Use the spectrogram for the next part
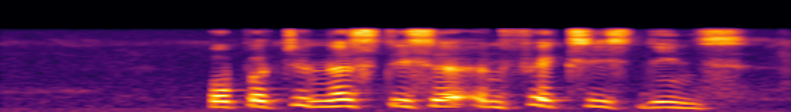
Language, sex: Afrikaans, male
